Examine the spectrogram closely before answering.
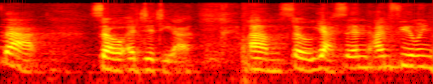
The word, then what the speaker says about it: Aditya: And so you pronounce it Aditya. So, Aditya. So my son's name will be Aditya, for those asking.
